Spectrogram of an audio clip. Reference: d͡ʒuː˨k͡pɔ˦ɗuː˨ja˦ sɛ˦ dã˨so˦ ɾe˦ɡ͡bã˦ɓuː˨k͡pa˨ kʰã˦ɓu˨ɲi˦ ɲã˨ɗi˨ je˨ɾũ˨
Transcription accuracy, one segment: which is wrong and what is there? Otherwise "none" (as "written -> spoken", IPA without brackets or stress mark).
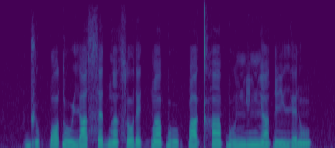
none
